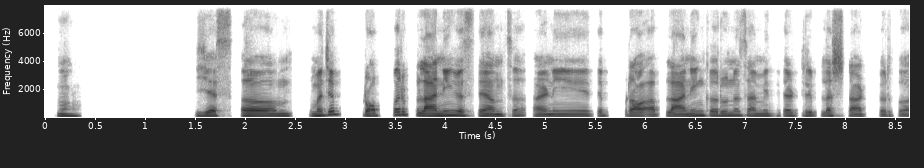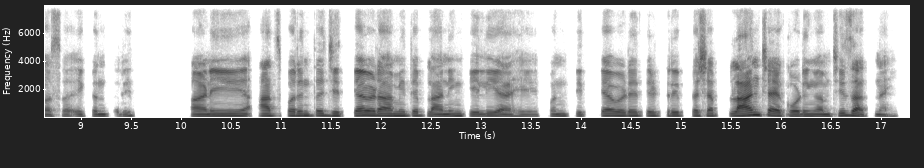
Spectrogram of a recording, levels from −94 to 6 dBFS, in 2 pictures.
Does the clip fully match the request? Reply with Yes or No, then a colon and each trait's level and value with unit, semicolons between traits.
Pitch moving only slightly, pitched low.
No: average, 3.1 semitones; low, 125 Hz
